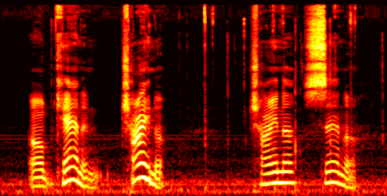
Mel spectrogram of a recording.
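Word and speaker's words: Qin: Um Canon China Santa right China. My bad. China etmology, right? China derives from the Sanskrit word Senna which likely used to describe the country after the Ken dynasty pronounced Chin, right?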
